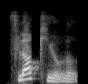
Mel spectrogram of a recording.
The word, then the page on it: floccule: Indian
